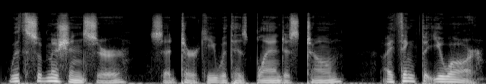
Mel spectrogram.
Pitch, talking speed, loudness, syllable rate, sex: 100 Hz, 175 wpm, -18 LUFS, 4.6 syllables/s, male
